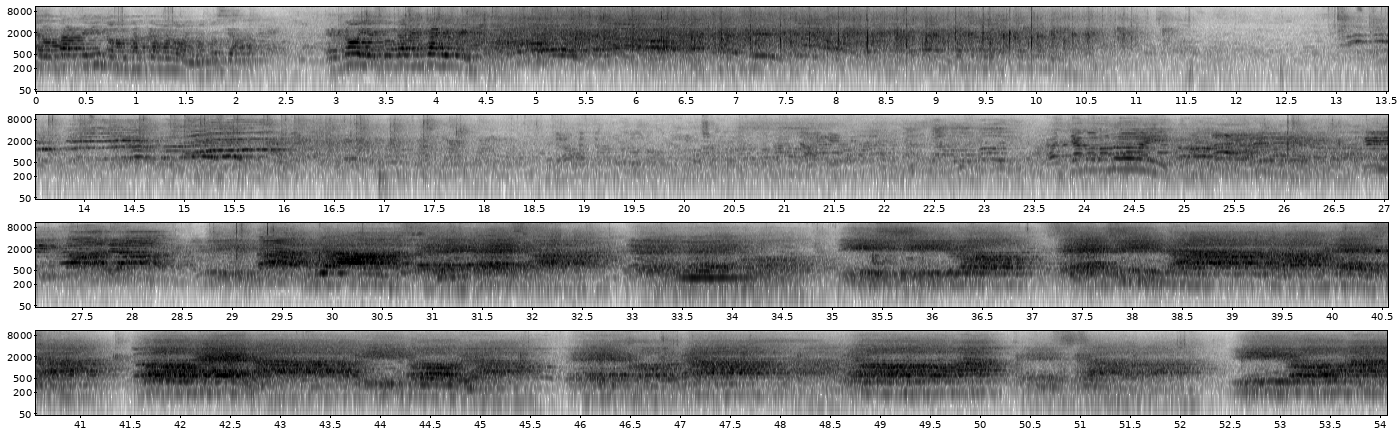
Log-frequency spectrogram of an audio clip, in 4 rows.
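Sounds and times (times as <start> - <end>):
audience singing unaccompanied: 27.2 - 54.0.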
